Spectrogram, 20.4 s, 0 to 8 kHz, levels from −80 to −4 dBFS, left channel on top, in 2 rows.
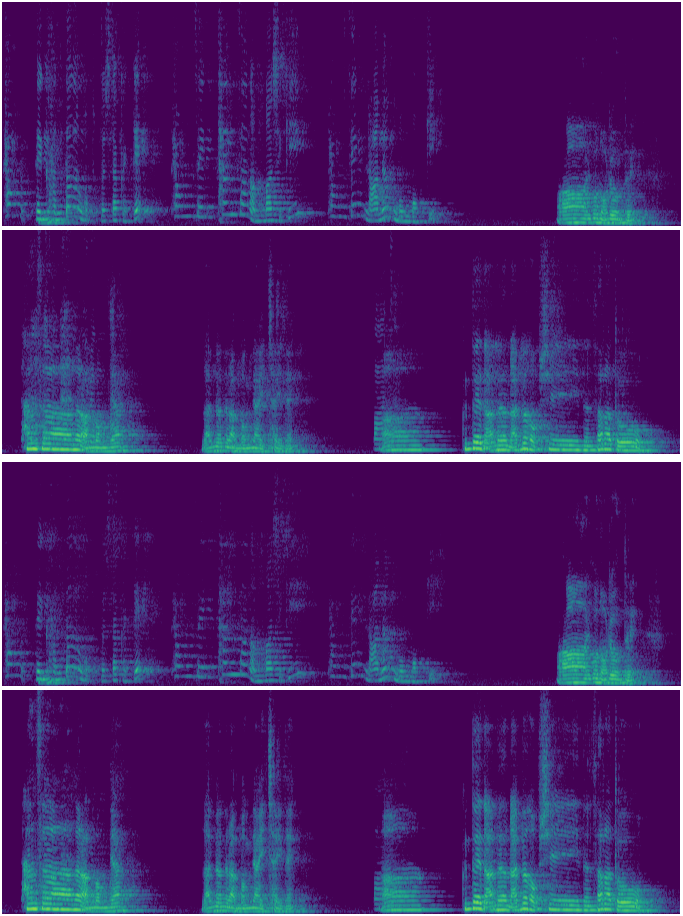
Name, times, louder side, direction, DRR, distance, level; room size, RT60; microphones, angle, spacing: voice 1, 0.0-2.2 2.5-4.5 4.9-6.5 10.5-12.2 15.7-16.3, left 2 dB, 65° left, 4 dB, 2.8 m, -42 dB
voice 2, 8.3-9.5 10.5-12.0 13.2-14.6 15.8-16.5 17.1-19.8, right 1 dB, 45° right, 2 dB, 2.8 m, -27 dB
30.0 x 22.0 x 8.8 m, 1.0 s
head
